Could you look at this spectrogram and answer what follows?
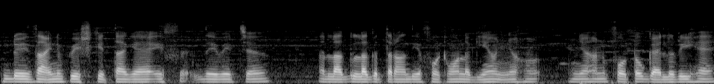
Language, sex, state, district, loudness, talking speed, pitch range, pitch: Punjabi, male, Punjab, Fazilka, -20 LUFS, 160 wpm, 120-125 Hz, 120 Hz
